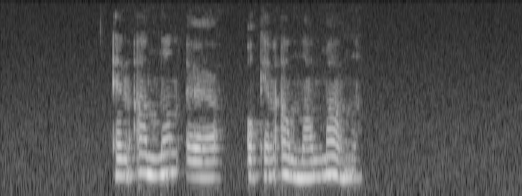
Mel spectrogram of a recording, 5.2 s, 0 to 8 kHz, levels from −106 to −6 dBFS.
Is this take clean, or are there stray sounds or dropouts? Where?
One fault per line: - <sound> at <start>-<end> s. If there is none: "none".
none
